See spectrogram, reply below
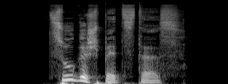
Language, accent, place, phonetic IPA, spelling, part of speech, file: German, Germany, Berlin, [ˈt͡suːɡəˌʃpɪt͡stəs], zugespitztes, adjective, De-zugespitztes.ogg
- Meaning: strong/mixed nominative/accusative neuter singular of zugespitzt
